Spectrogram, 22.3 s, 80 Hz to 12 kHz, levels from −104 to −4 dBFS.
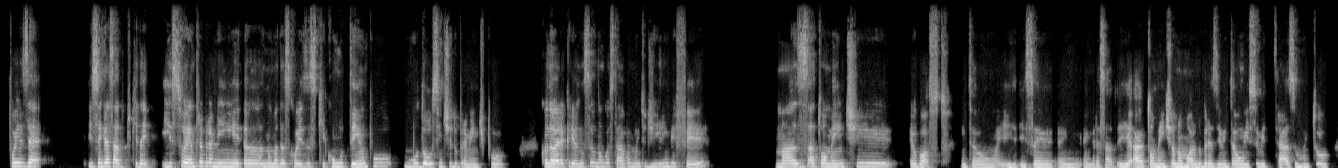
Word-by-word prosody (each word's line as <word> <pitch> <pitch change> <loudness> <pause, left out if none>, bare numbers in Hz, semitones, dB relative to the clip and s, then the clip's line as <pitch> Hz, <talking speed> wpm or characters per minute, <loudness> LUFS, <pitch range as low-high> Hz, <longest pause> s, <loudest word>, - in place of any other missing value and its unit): Pois 255 -1 +2
é. 235 +5 +3 0.8
Isso 225 0 -3
é - - +4
engraçado 240 -2 +4
porque 225 0 -6
daí, 220 0 -2
isso 230 +3 -2
entra 245 +2 +4
pra 260 -1 +1
mim, 230 -1 +3
hã, 220 -1 +2
numa 220 0 +2
das 220 0 -1
coisas 215 0 -2
que 220 0 -10
com 225 0 0
o 235 - 0
tempo 230 +4 0 0.2
mudou 220 -1 +3
o - - +3
sentido 220 -1 -5
pra 215 -1 -4
mim. 195 -1 -2
Tipo, 195 -1 -6 0.6
quando 225 -1 +2
eu 220 - +8
era 215 +1 +4
criança 220 +1 -2
eu 255 - -3
não 235 -1 -3
gostava 235 -2 -4
muito 220 0 -5
de 210 0 -5
ir 220 +1 -4
em 240 0 -1
buffet 225 +2 -3 1.1
mas 215 0 +1
atualmente 220 +1 0 0.8
eu 210 0 0
gosto. 190 -3 -3 0.3
Então 195 0 -2
e 195 -1 -1
isso 200 +1 -4
é 195 -1 +1
é - - -5 0.4
é - - -4
engraçado. 190 -2 -4
E, 205 -1 +4
atualmente, 205 +1 +3
eu 215 - +3
não 210 0 +5
moro 200 -1 +4
no 215 - +3
Brasil, 205 -2 +1
então 205 0 +1
isso 200 +2 -2
me 210 -1 0 0.2
traz 195 0 0
muito 205 0 -1
215 Hz, 160 wpm, -23 LUFS, 205-225 Hz, 1.1 s, eu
